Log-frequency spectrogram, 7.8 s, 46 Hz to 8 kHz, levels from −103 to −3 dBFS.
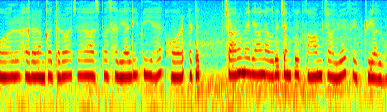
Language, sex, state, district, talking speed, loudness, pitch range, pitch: Hindi, female, Rajasthan, Nagaur, 165 wpm, -13 LUFS, 235-255 Hz, 245 Hz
